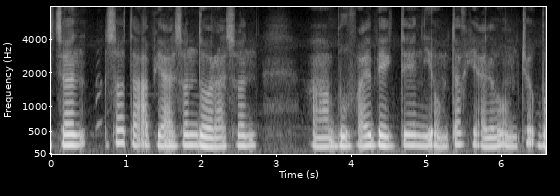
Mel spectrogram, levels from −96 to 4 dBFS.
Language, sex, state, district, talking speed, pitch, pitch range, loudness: Mizo, female, Mizoram, Aizawl, 180 wpm, 205 Hz, 195-215 Hz, -17 LUFS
